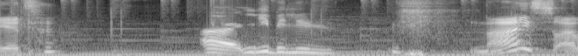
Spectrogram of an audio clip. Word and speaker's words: libellule: Libellule.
